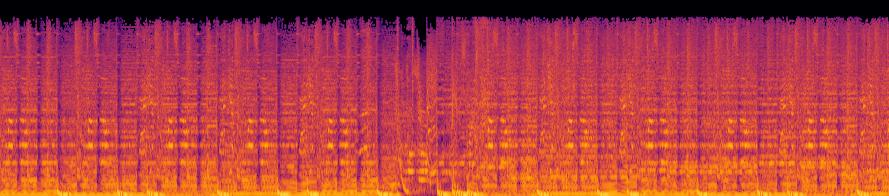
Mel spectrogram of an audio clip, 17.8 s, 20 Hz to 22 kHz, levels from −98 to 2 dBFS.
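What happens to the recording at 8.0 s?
Nothing goes wrong at 8.0 s; the audio plays through that moment intact, with no dropout, click or other fault.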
